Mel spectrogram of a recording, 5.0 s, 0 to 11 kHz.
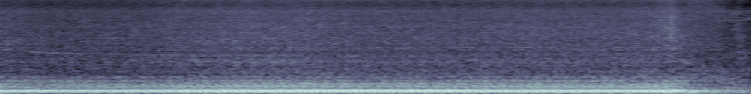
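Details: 2001 Ford Ranger XLT 4.0 V6, morning cold start: steady low cranking chug about four turns a second with no catch; long crank-no-start despite new fuel pump, injectors, filter, plugs, wires, coil pack, regulator, crank and cam sensors.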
